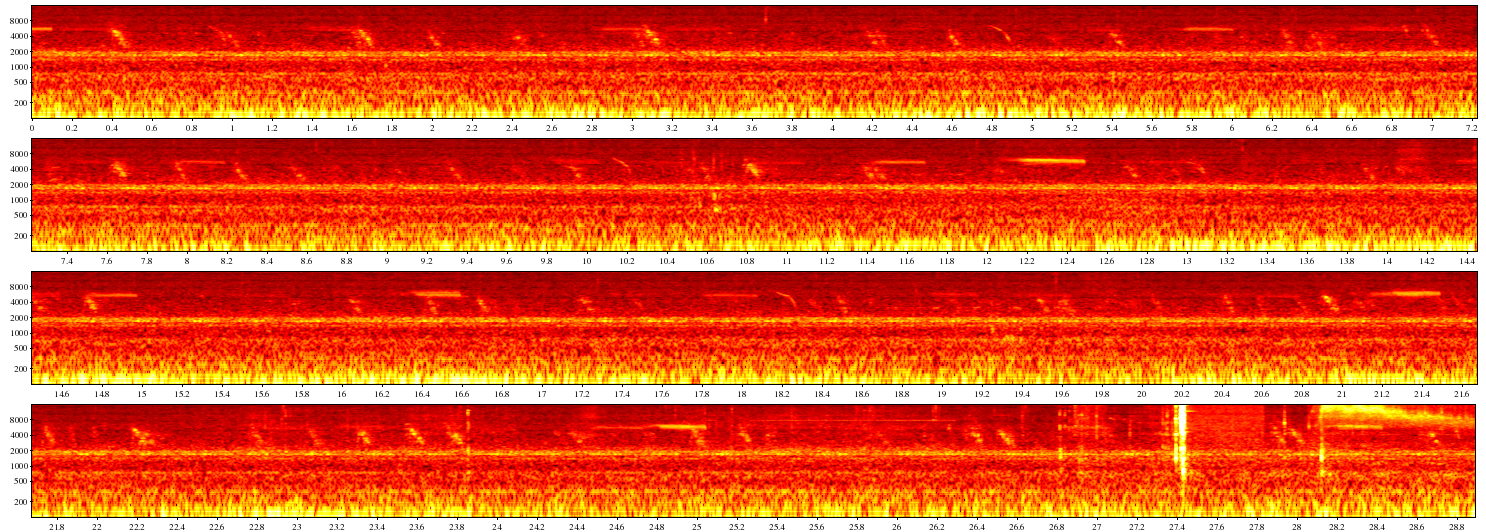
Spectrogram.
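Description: Outdoor ambience: a steady low rumble with short, high bird chirps scattered throughout, and one sharp click near the end.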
